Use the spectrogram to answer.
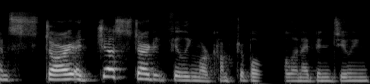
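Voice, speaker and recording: A woman at medium pitch and a moderate pace, with very wide pitch swings and a quiet background. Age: 60s. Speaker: painter. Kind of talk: casual chat. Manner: halting.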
